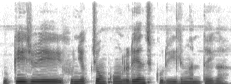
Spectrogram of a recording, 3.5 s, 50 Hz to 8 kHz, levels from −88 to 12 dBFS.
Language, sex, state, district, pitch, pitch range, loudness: Wancho, female, Arunachal Pradesh, Longding, 155 Hz, 145-160 Hz, -15 LUFS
